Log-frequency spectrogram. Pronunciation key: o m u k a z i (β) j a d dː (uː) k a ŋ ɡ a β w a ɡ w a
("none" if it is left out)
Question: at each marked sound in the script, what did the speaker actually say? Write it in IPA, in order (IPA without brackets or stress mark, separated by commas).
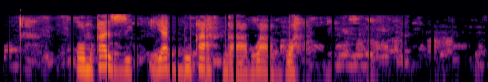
none, u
